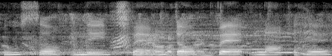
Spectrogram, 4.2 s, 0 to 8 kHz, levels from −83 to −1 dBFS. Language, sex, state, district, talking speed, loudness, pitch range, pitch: Hindi, female, Maharashtra, Gondia, 100 wpm, -16 LUFS, 225-250 Hz, 235 Hz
